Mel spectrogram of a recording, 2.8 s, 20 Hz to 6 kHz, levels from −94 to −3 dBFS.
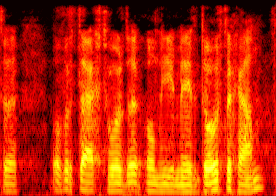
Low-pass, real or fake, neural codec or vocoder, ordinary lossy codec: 5.4 kHz; fake; codec, 16 kHz, 8 kbps, FreqCodec, smaller model; none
